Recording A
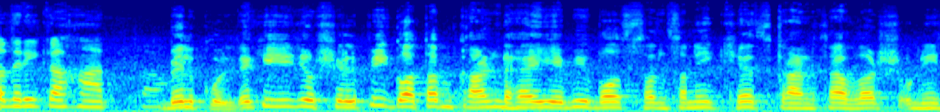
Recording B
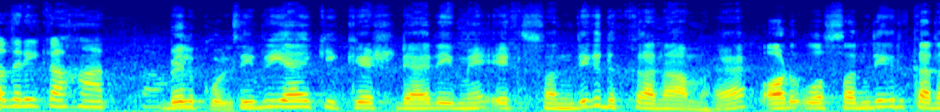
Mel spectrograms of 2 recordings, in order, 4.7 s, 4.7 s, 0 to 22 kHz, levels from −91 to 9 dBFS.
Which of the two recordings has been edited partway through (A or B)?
B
